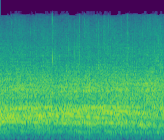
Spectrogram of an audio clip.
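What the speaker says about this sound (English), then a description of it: "Just cheer." Audience at a motivational talk cheers and applauds to vote for the best cheerleader, a dense, steady roar of clapping and voices filling the room without pause.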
